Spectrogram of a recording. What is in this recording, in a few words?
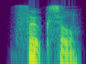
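"forecastle", English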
